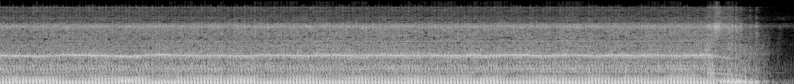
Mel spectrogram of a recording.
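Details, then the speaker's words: Simpson 3000 PSI pressure washer, Honda GCV engine, long stored outdoors: steady single-cylinder drone about seven seconds, then dies when trigger pulled under load; gas present, owner suspects dirty carburetor or old fuel. "As soon as I pull the trigger, it cuts off. Let's try that again. Make sure that I release the pressure."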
